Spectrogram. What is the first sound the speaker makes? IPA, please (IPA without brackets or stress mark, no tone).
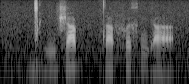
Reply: ɡ͡ǀ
